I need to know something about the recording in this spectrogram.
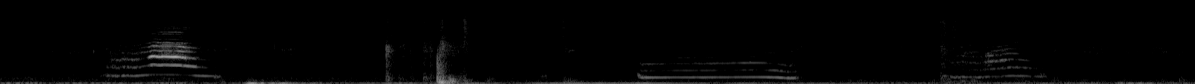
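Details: An excited Ragdoll cat running around gives three drawn-out, harmonic meows, one wavering and another held flat, with a few thumps between.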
